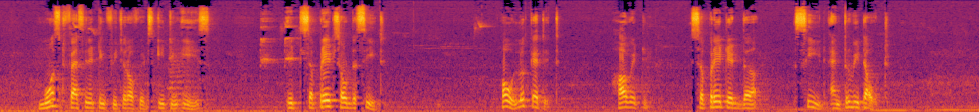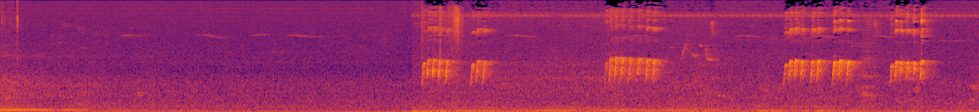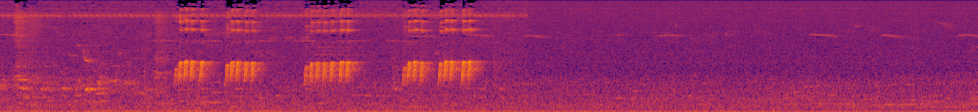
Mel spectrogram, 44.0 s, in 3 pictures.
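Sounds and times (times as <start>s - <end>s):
bird calling in harsh pulsed notes: 3.1s - 5.1s, 20.9s - 29.2s, 31.9s - 36.8s.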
